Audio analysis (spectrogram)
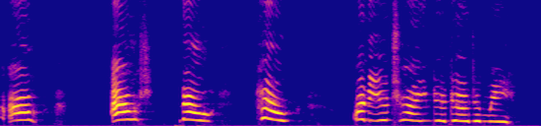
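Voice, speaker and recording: A woman's voice: very high voice, steady tone, moderate pace, bright, forceful tone, a little hiss or hum, pitched above the performer's own voice, heavily acted. A woman voicing a small, vengeful male parakeet in a storybook tale, scolding and squawking melodramatically. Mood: panicked, shrieking. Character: indignant, vengeful talking male pet parakeet, small and shrill.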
